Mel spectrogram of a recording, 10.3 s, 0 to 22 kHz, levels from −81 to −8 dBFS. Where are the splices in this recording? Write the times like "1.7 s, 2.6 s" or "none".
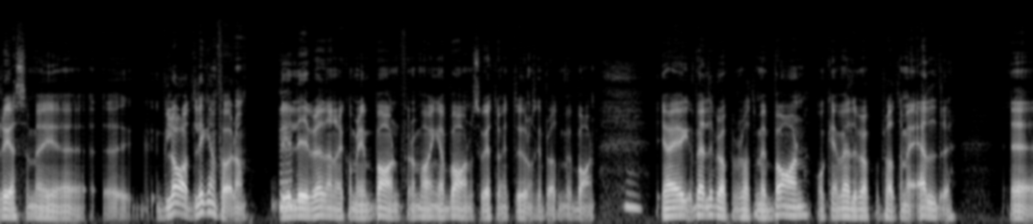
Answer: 2.8 s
